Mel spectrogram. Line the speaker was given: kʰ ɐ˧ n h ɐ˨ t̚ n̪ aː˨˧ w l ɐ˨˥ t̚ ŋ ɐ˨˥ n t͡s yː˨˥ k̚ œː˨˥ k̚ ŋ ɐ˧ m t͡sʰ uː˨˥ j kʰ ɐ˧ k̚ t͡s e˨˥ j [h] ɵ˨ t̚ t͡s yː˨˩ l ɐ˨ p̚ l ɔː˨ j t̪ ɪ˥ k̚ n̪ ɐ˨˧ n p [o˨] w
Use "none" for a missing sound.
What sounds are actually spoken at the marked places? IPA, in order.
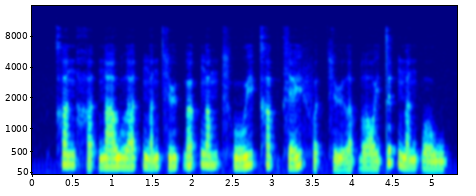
f, o˨

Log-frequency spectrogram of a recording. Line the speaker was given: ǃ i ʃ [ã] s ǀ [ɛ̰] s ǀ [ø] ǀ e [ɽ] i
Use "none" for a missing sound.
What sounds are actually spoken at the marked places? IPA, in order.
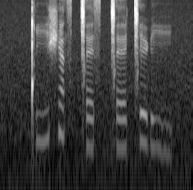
ã, ɛ, ɛ, ɽ

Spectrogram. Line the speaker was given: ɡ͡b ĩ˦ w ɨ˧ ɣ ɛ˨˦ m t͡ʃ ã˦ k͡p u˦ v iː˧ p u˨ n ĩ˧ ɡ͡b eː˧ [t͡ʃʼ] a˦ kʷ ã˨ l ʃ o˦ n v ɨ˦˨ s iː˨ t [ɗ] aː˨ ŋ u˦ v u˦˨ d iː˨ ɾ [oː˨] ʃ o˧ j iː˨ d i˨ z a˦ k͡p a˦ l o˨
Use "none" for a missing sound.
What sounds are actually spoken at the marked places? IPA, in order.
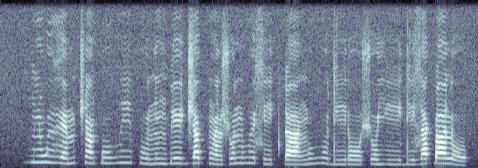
d͡ʒ, ɗ, oː˨

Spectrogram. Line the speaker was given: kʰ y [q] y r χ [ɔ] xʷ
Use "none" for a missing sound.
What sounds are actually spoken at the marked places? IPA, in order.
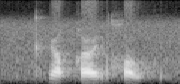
q, o

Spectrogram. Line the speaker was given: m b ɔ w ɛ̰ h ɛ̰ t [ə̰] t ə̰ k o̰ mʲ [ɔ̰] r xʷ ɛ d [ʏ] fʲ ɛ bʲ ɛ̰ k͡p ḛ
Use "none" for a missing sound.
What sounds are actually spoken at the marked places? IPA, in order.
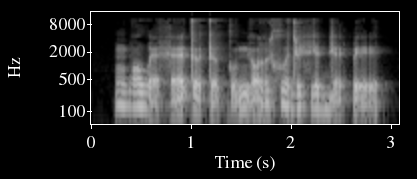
ə̰, ɔ̰, ʏ

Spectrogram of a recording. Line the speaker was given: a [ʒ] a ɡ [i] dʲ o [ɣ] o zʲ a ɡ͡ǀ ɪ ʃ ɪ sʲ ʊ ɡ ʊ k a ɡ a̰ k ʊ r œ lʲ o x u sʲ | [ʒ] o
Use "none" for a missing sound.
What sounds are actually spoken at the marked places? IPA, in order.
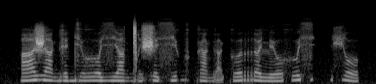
ʒ, ɪ, ɣ, ç

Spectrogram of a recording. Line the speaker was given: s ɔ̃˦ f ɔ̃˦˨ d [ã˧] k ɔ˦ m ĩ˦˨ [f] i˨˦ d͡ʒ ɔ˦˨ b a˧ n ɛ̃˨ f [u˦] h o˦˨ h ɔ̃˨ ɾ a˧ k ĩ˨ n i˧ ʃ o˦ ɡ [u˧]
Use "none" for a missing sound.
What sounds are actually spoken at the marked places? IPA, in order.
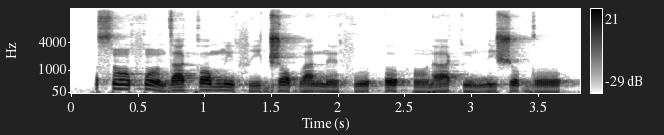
a˧, f, u˨˦, o˧

